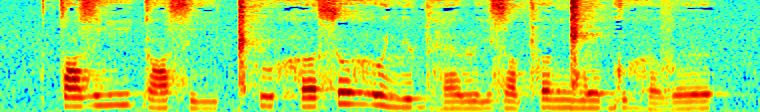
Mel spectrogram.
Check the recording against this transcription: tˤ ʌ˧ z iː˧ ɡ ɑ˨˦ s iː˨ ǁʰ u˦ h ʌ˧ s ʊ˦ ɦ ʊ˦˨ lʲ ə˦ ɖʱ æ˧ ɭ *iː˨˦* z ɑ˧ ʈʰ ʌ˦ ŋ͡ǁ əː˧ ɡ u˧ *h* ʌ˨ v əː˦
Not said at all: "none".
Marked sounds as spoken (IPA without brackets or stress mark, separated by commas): i˨˦, ɦ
